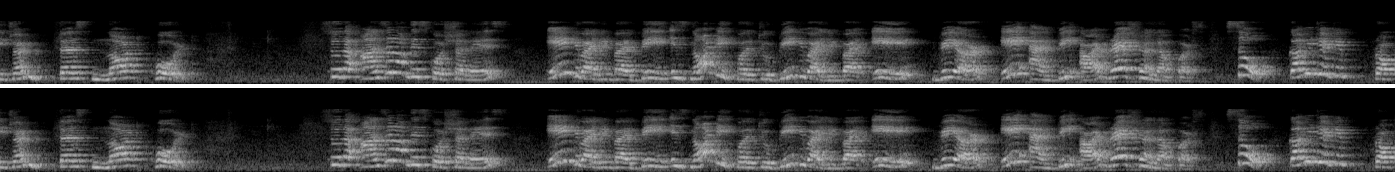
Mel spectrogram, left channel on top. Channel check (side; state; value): both; normal; correlation 0.83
